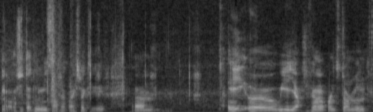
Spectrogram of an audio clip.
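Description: A man's voice: medium pitch, moderate pace, slight background noise. A young man chatting casually to camera in a vlog, playful and prone to mock panic. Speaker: vlogger.

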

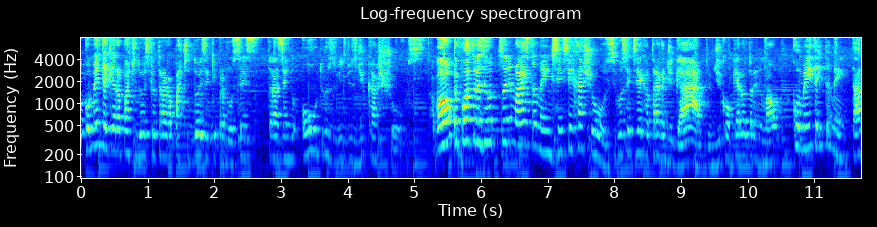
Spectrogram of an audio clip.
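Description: A man with a Brazilian Portuguese accent giving chatty, excitable reaction commentary to his viewers. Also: sits high, echoey room. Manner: chatty, excitable, keeps telling viewers to look. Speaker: YouTuber reacting to videos.

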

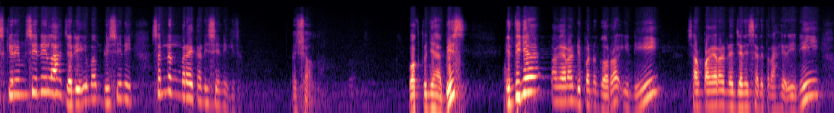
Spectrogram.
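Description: Jokey preacher guy talking up a book, kinda high voice, lots of casual filler. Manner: animated, jokey, heavy use of conversational fillers. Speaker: Islamic preacher giving a book talk. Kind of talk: lively lecture to an audience.

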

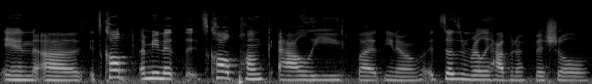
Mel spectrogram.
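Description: A woman's voice: mid-range voice, moderate pace, a little hiss or hum. A woman appearing as a talk-show guest, rambling nervously and restarting often while speaking into a handheld mic on a studio couch. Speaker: guest, founder of an internet radio station. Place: TV studio set, seated on a couch.

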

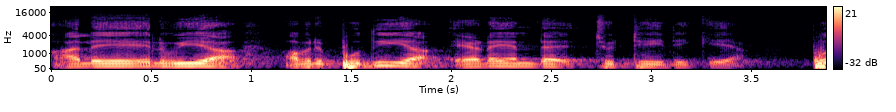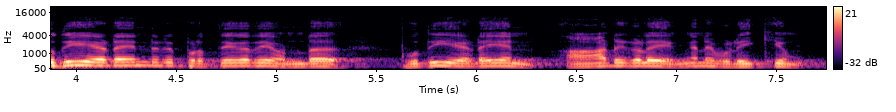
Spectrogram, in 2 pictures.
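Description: A man's voice: mid-range voice, gravelly, a little mellow, in a large hall. A man pastor preaching a sermon, repeating phrases and asking the congregation to answer back. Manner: repetitive call-and-response preaching, rising to exhortation.

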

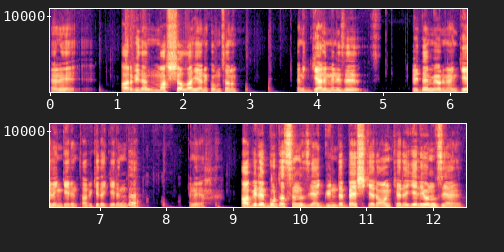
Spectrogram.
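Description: A man's voice: a little high, animated, brisk, pauses often. A man hosting a gaming video, giving chatty, jokey let's play commentary and talking to the game's characters and his viewers.

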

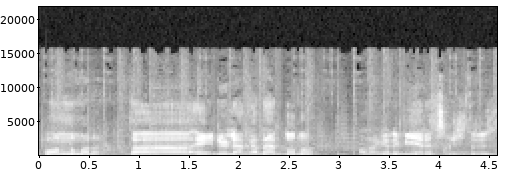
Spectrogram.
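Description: An older male travel show host with a high voice, boisterous and jokey as he greets everyone. He speaks into a handheld mic in a busy restaurant while music plays clearly behind him. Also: animated, normal speed. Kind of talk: lively roving interviews.

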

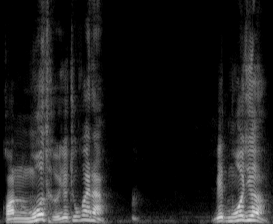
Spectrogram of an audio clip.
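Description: A middle-aged man hosting a casual interview, coaxing and animated as he questions a child and a father. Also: fairly high pitch, fast, husky. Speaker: host interviewer for a volunteer group.

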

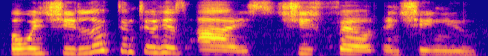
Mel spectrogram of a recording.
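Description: A woman's voice: a little high, lively intonation, a little slow, fairly bright tone. Earnest woman sharing testimony, lo-fi. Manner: earnest, storytelling, acts out quotes with laughter. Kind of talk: casual testimony in a group discussion. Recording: dull lo-fi sound.

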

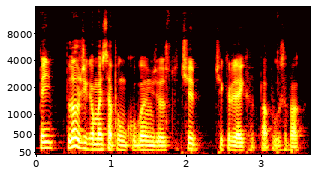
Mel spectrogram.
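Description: A man's voice: mid-range voice, creaky, soft background music. A young man chatting his way through a game as a gaming YouTuber, exclaiming often and talking to the game and a friend. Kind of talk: let's play commentary.

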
